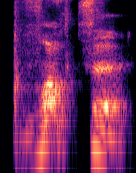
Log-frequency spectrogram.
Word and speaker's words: Walter: Walter, that's how you say his name.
